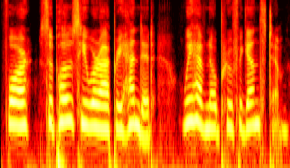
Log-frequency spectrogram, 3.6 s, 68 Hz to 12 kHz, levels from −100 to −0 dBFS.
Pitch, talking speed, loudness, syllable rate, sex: 245 Hz, 180 wpm, -15 LUFS, 5.8 syllables/s, female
